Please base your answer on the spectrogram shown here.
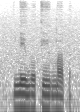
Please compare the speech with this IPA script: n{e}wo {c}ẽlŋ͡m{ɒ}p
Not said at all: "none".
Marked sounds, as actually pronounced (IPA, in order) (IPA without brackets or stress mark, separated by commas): e, k, ɒ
